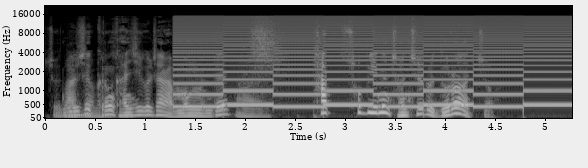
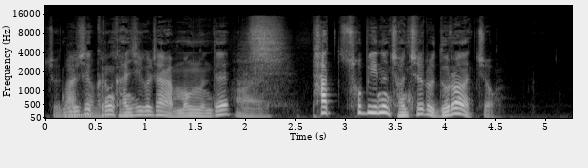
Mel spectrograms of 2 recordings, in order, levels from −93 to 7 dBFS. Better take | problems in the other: second | siren; loud; from 1.5 s on; peak 2 dB above the speech

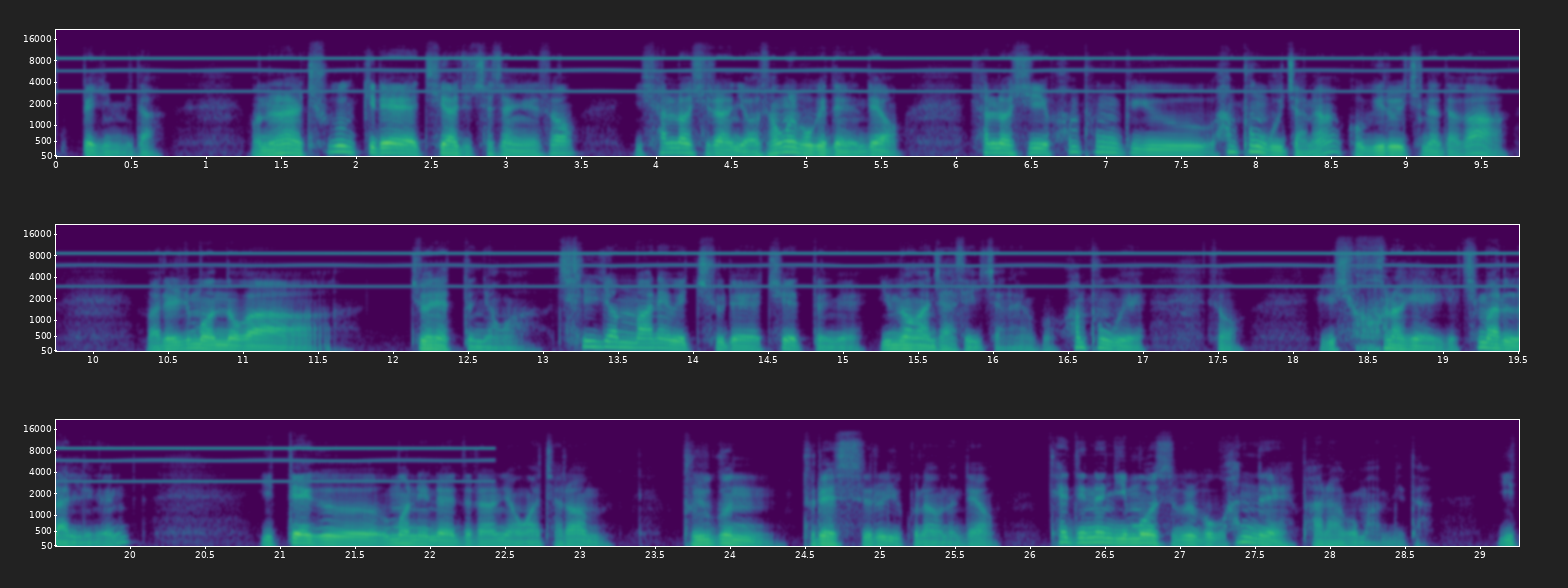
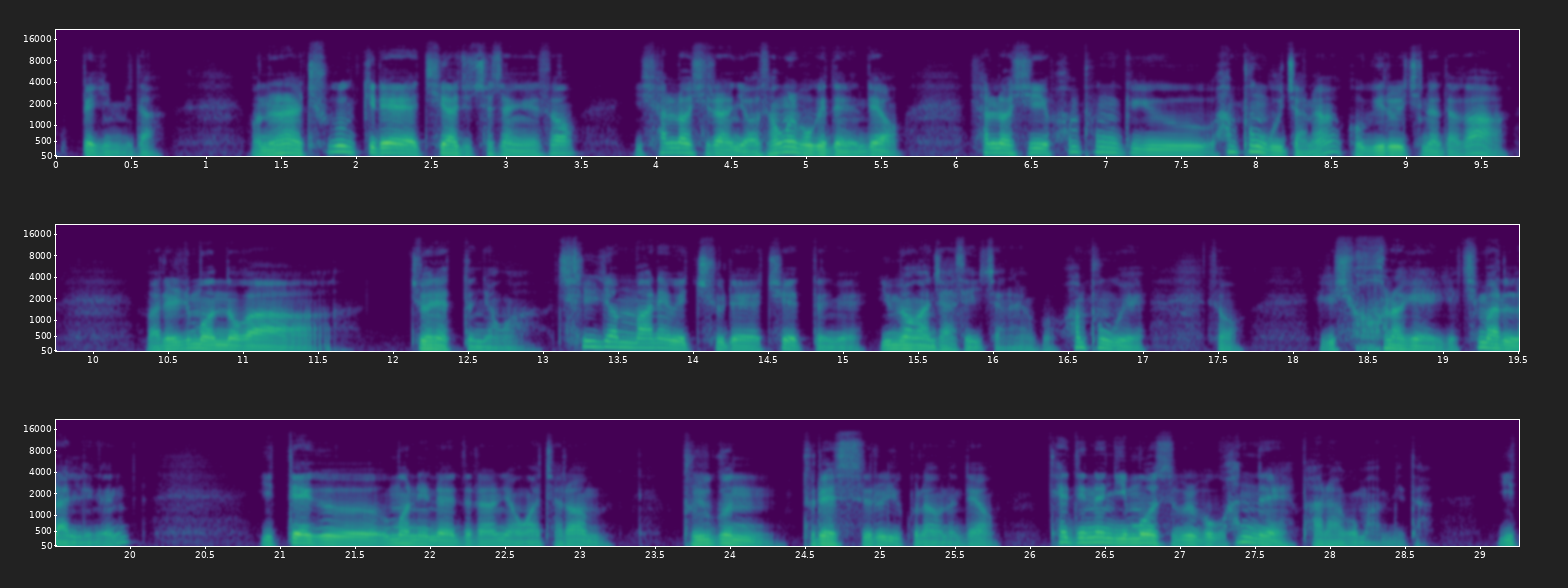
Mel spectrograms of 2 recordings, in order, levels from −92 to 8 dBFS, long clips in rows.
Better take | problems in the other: second | high-pitched whine; loud; until 22 s; 8.5 kHz, 8 dB below the speech

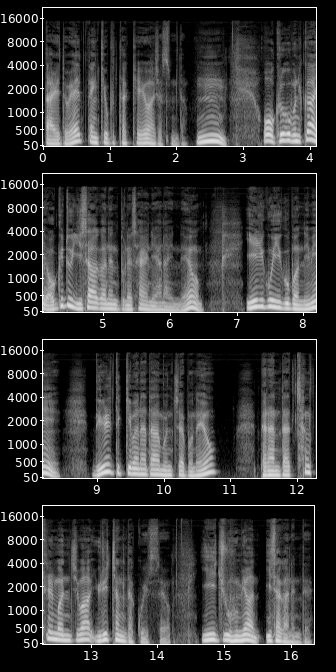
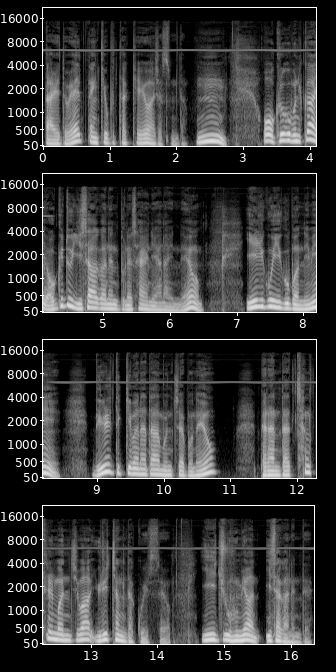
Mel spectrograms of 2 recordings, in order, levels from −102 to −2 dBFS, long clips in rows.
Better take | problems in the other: first | high-pitched whine; faint; until 4 s and from 8.5 s on; 6 kHz, 30 dB below the speech

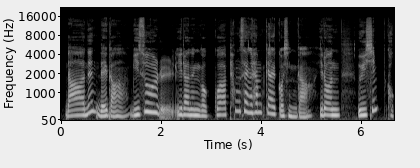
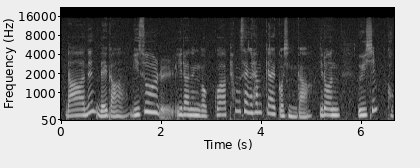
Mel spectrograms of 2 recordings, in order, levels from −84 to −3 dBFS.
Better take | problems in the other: first | hiss; noticeable; throughout; 20 dB below the speech

